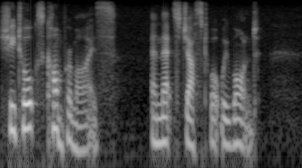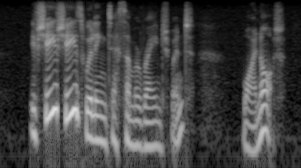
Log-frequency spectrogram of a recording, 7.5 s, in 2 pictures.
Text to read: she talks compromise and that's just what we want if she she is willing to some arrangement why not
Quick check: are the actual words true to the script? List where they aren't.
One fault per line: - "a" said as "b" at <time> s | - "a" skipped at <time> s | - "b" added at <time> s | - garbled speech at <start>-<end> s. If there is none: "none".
none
